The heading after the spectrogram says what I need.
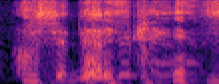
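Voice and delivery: high-pitched imitation of her surprise; mock surprised realization. Man retelling her spotting the actor, high mock surprise. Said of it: "She was like".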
